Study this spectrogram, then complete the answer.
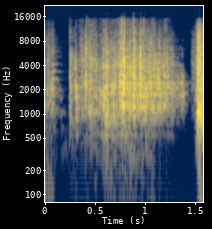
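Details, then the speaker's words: QIDI Q2 3D printer that arrived with a broken door: sharp dry cracks and ticks, then one louder snap. At first glass shards in the belt or motor were suspected, but it is the nozzle dumping filament and wiping its tip, which is normal. "It turns out this is the cause of that sound. This is where the nozzle dumped the filament."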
